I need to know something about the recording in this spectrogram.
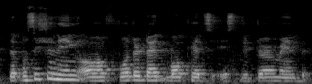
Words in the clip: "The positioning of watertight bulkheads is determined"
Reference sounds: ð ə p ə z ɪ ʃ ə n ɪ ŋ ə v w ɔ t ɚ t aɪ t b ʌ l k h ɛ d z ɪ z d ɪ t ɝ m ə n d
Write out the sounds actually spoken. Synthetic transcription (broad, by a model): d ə p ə s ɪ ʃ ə n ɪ ŋ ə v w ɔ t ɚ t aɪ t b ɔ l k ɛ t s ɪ s d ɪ t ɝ m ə n d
